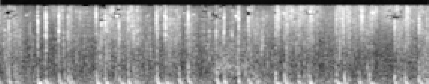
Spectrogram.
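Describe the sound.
Horse hooves clip-clop in a brisk, steady rhythm of many quick, hollow knocks that run evenly throughout.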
